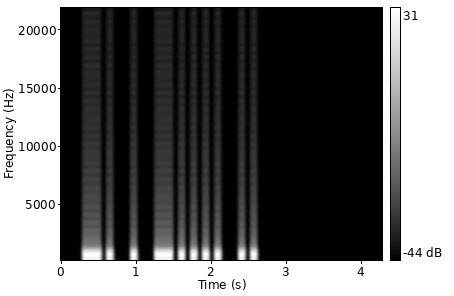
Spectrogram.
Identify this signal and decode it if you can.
Morse code, heard as a keyed tone, about 16 wpm, 700 Hz. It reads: NE6I
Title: USA Callsign DE Callsign - 4 Characters - 15wpm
